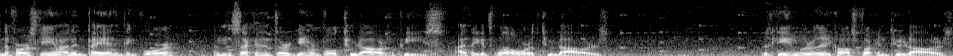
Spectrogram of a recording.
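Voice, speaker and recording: A man streams a game, chatting in a deep, mellow voice that sounds a bit worn, as if he is losing it. He rambles and restarts his sentences, swearing casually. Faint music plays underneath. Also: rough recording. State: losing his voice, mouth numb. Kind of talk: casual gameplay commentary.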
